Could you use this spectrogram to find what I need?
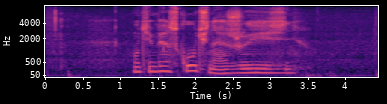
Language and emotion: Russian, sad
